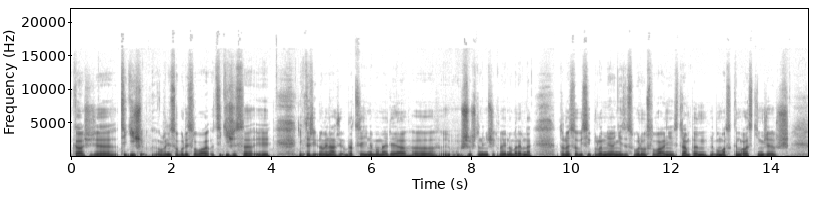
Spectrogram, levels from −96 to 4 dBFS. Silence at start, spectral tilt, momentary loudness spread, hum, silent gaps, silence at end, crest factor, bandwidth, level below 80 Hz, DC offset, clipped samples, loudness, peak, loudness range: 0.05 s; -6.5 dB/octave; 8 LU; none; none; 0 s; 16 dB; 13 kHz; -36 dBFS; under 0.1%; under 0.1%; -26 LUFS; -10 dBFS; 2 LU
